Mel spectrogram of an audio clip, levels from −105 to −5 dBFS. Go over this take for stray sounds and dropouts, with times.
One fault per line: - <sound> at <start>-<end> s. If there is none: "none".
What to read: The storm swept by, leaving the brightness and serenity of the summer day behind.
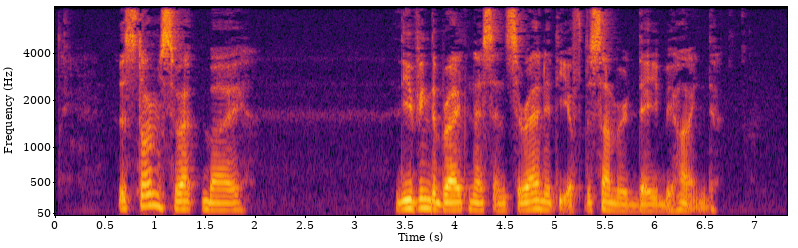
none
